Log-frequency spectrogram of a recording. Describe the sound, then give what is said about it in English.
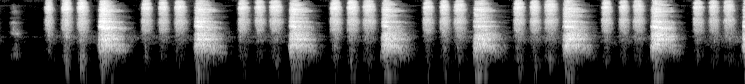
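Deep rhythmic breathing in a guided breathing exercise: many quick, forceful breaths through nose or mouth, with a longer, louder exhale to empty the lungs roughly every two seconds. The breaths repeat steadily, with no talking. “So everybody, exhale out through the nose of the mouth, doesn't matter, just empty your lungs.”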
